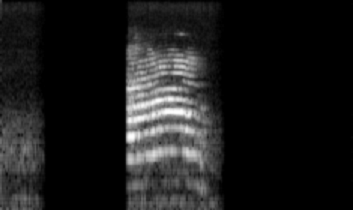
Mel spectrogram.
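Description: A cat in Final Fantasy XIV gives a single drawn-out meow, close and clear, standing alone between brief moments of silence.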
